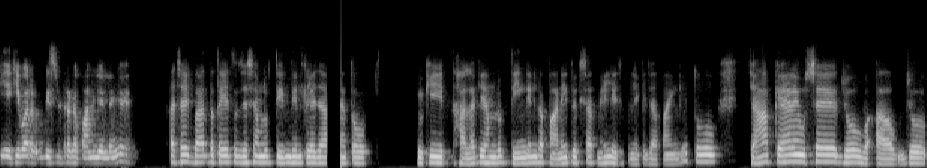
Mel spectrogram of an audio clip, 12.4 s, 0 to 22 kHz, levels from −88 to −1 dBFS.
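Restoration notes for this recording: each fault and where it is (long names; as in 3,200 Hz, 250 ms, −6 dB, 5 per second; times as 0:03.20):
0:04.36–0:04.55: drop-out 191 ms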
